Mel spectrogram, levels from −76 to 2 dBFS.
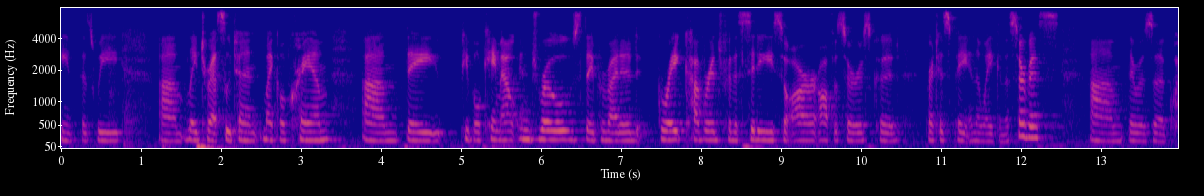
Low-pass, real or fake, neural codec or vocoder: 7.2 kHz; real; none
